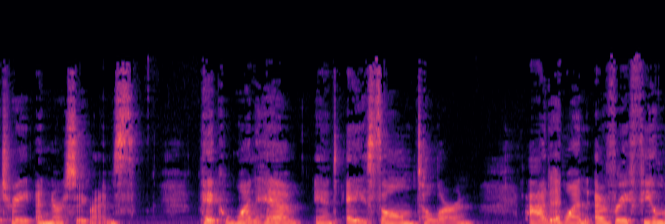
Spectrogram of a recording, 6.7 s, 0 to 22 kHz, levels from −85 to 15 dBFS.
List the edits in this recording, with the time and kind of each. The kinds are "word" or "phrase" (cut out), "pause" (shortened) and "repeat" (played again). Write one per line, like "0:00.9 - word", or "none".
0:05.6 - word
